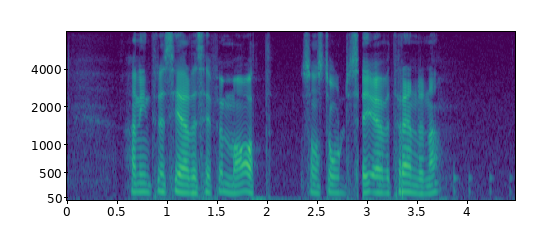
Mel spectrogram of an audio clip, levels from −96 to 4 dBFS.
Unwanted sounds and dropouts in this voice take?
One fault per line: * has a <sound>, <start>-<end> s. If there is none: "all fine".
* has a dropout, 2.9-3.0 s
